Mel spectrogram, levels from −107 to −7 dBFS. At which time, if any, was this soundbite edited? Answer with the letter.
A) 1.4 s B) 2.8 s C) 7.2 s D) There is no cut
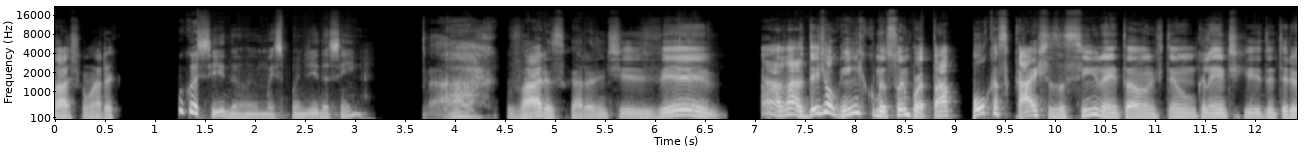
A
